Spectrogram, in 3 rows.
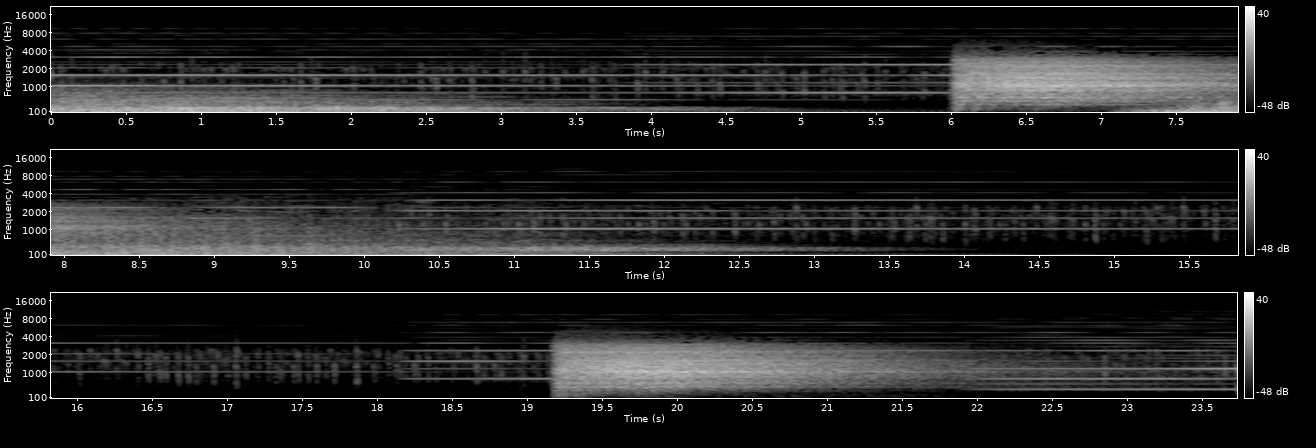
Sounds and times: slowed down crash/explosion 6.0 - 12.9
slowed down crash/explosion 19.2 - 22.2

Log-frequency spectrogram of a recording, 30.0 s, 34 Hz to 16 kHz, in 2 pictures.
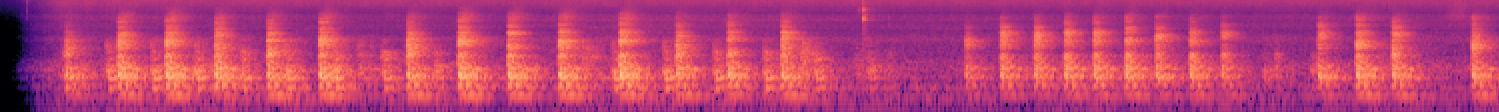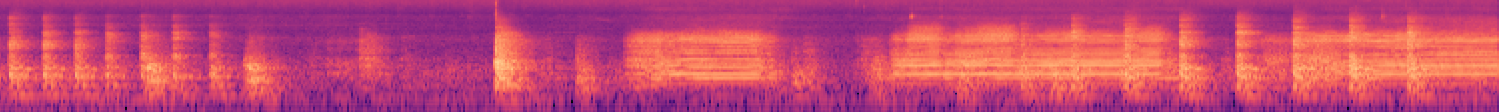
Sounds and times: hammering 0.6 - 8.8
hammering 9.7 - 17.9
hammering 20.0 - 21.1
Heavy drilling 21.2 - 29.9
hammering 22.7 - 29.9

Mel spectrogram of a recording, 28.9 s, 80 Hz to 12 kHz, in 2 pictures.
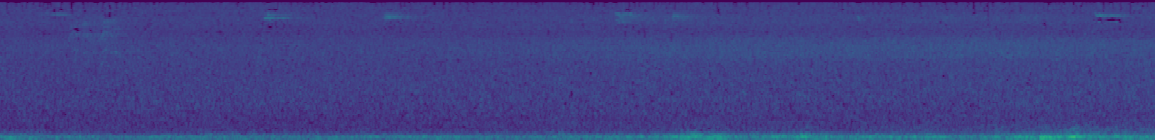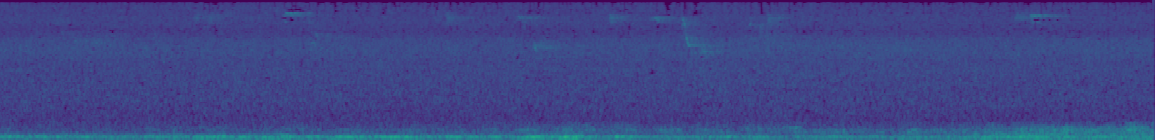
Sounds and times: airplane can be heard passing overhead 0.0 - 28.8
winds are rustling the leaves 0.0 - 28.8
birds 15.1 - 25.8

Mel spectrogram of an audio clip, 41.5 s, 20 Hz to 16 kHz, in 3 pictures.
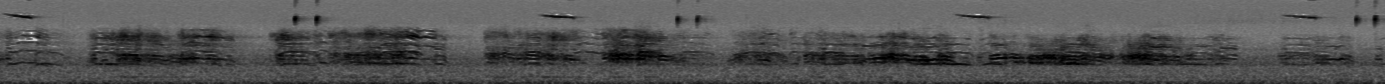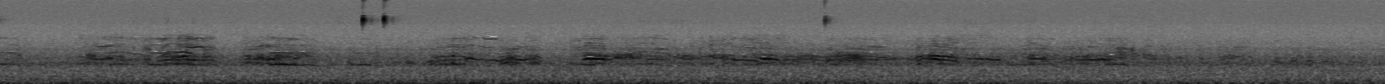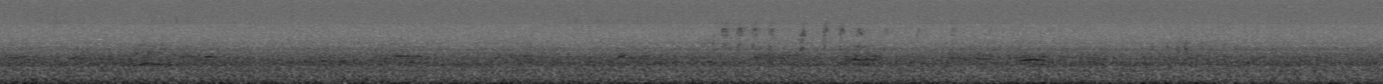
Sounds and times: geese 0.0 - 27.1
geese 28.4 - 29.9
geese 31.6 - 32.0
geese 34.9 - 38.2

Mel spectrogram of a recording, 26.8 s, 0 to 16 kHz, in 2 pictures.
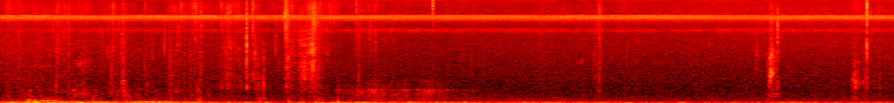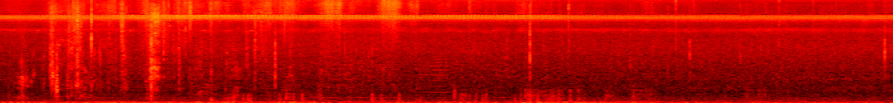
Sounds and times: Bugs 0.0 - 26.8
Wind blows through tall grass 0.0 - 26.8
Horse stepping through a muddy field 13.7 - 18.4

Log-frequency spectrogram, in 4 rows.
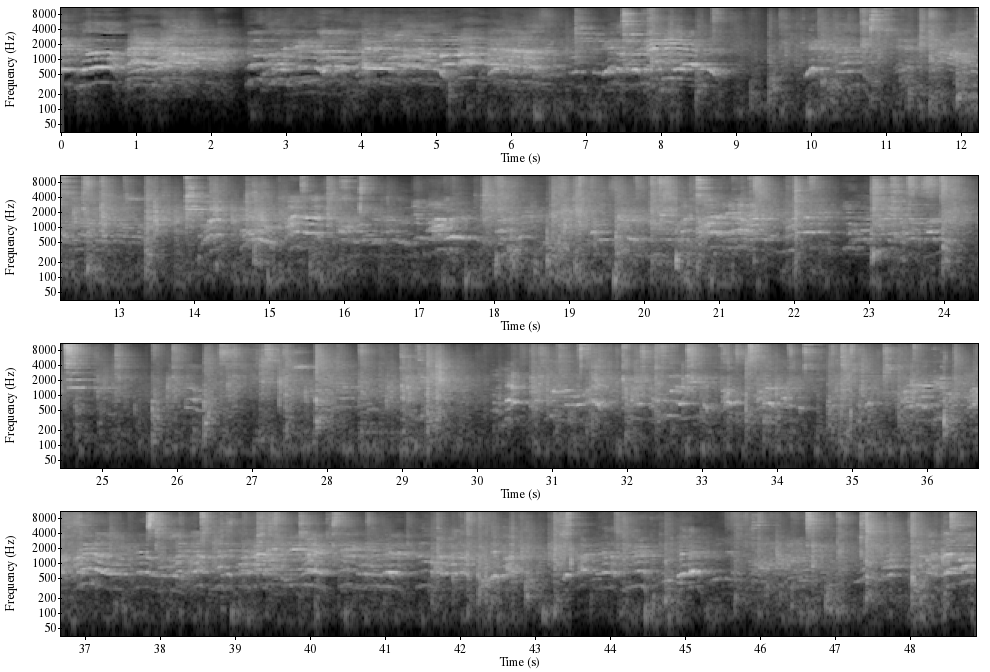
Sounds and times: men yelling 0.2 - 9.0
men yelling 14.0 - 24.2
swords crossing 24.4 - 25.3
men yelling 30.2 - 42.8

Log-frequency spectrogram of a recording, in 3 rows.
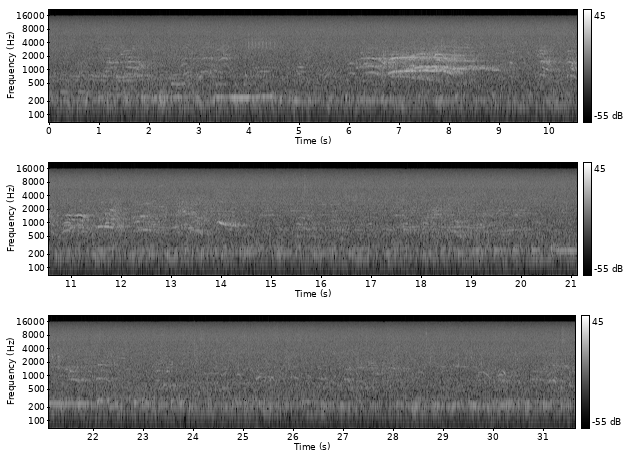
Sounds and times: distant voices of young people 0.0 - 31.6

